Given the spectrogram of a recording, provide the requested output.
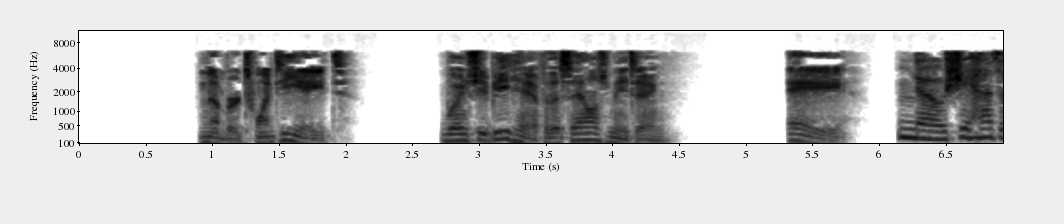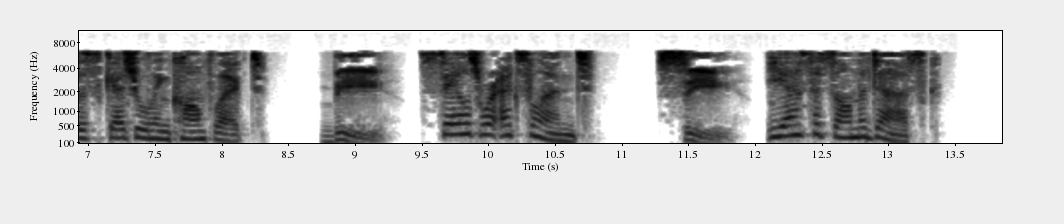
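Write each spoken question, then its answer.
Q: Won't she be here for the sales meeting?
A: A: No, she has a scheduling conflict.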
